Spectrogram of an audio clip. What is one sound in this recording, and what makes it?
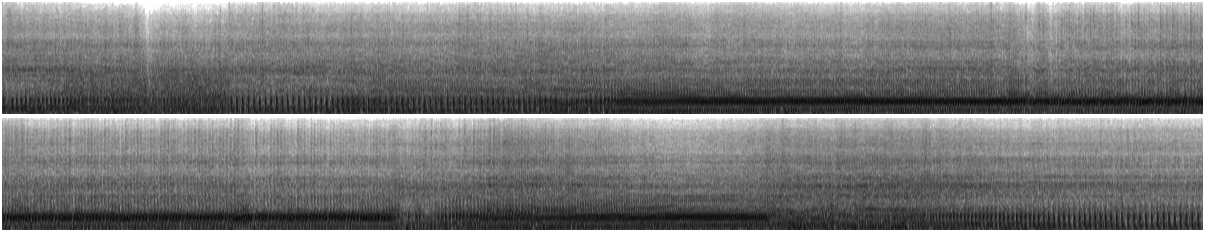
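A dirt bike engine revs hard close by, climbing and straining uphill.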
